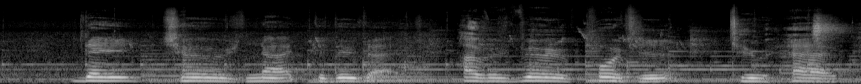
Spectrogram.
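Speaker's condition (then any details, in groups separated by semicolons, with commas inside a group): Cerebral palsy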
